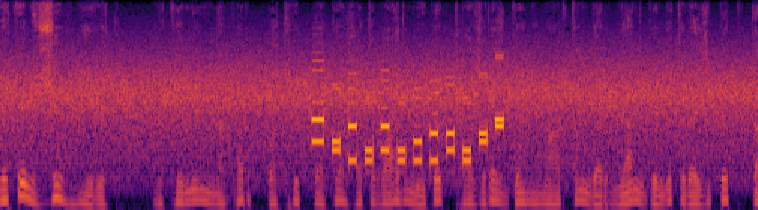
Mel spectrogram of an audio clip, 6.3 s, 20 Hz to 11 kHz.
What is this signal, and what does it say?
Multi-frequency trunk signalling (R1, as on North American trunks), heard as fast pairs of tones, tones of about 70 ms, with phone line noise and speech in Kashmiri. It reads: KP 3718124516 ST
